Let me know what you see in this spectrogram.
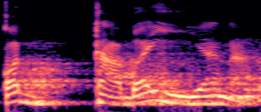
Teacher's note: Seakan-akan taknya, dalnya tidak ada dan taknya bersyiddah, bertasydid. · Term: idgham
